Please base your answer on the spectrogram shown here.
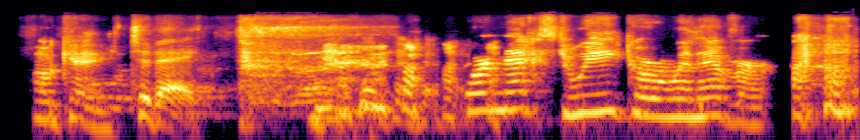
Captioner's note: laughter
